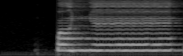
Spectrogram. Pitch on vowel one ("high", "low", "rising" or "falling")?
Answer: high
